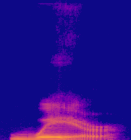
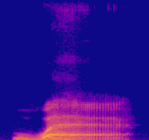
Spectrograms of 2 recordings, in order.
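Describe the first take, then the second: First: An American accent with a lowered vowel. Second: A British accent with a long air vowel. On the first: "From British to American" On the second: "From British to American"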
